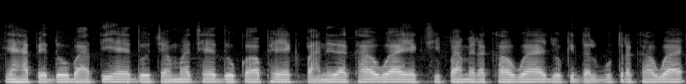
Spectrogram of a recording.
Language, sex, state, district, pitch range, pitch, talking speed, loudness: Hindi, male, Chandigarh, Chandigarh, 110-115 Hz, 115 Hz, 245 wpm, -16 LUFS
